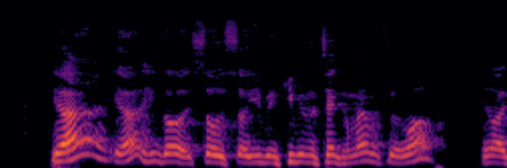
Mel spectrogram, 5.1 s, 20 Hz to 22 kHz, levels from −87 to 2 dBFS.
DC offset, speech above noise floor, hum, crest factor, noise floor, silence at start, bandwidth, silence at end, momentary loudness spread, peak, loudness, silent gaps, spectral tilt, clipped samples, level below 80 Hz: under 0.1%; 52 dB; none; 22 dB; -88 dBFS; 0.5 s; 13.5 kHz; 0 s; 10 LU; -16 dBFS; -37 LUFS; 4.61-4.77 s; -6.5 dB/octave; under 0.1%; -72 dBFS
